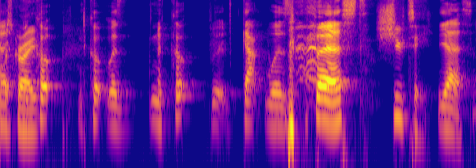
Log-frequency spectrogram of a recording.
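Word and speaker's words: Ncuti: Shooty. Yes, you don't pronounce the N, and you randomly add a H.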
